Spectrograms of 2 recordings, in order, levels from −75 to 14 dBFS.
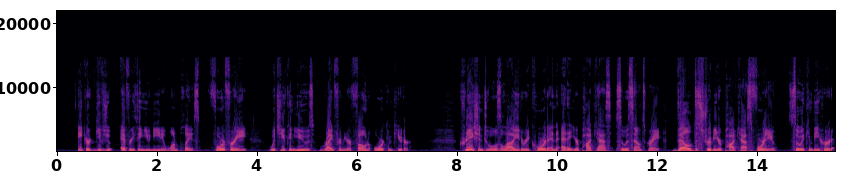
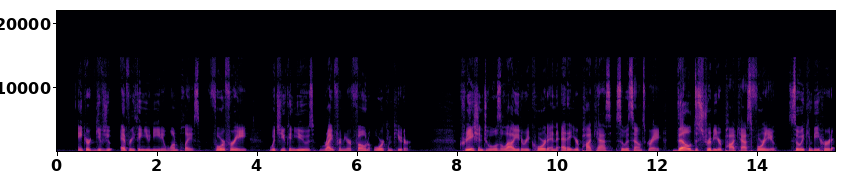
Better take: second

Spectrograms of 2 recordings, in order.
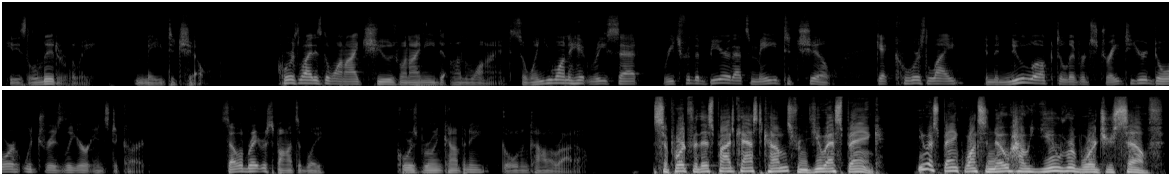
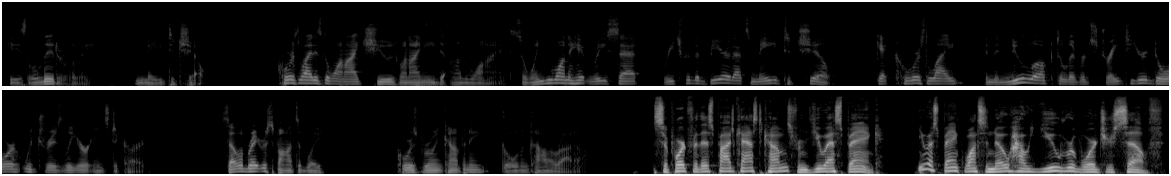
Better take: second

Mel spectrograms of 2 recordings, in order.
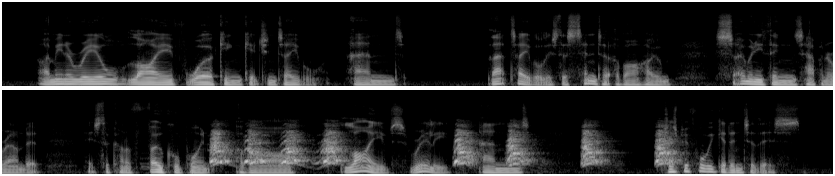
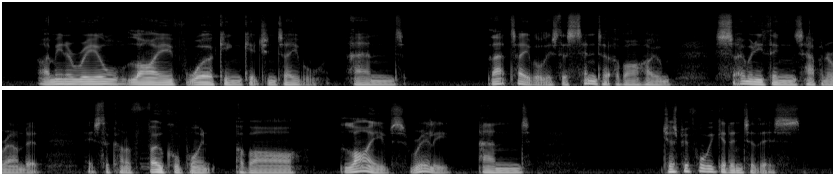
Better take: second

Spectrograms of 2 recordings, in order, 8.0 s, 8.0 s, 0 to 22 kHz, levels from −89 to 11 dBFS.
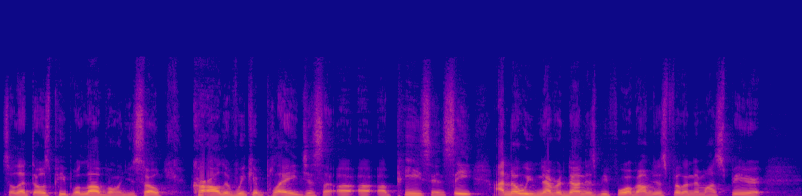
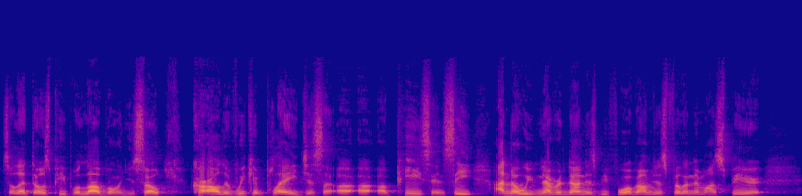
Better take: first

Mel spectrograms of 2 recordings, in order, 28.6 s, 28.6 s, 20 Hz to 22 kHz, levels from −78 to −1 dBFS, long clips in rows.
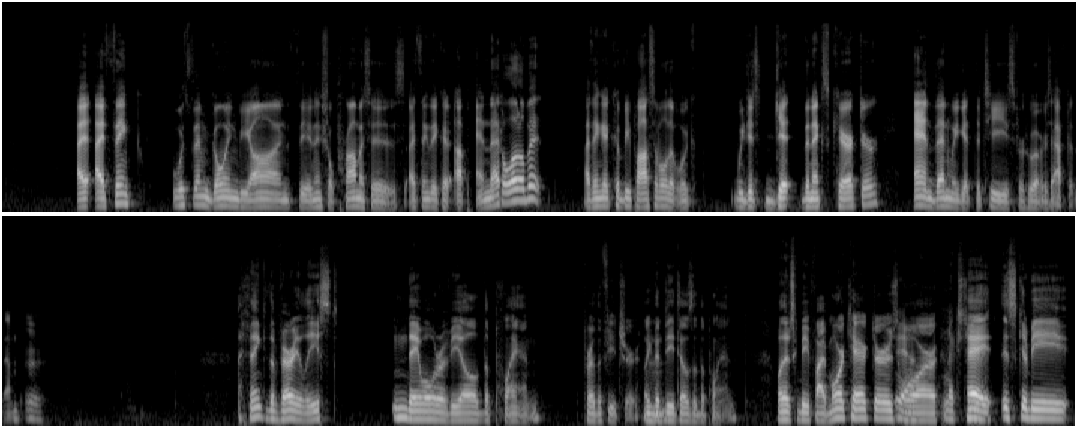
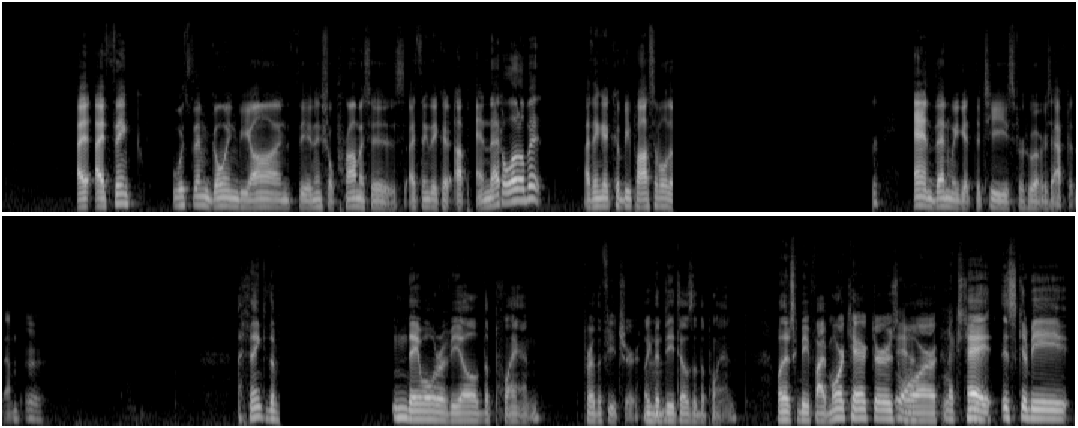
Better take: first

